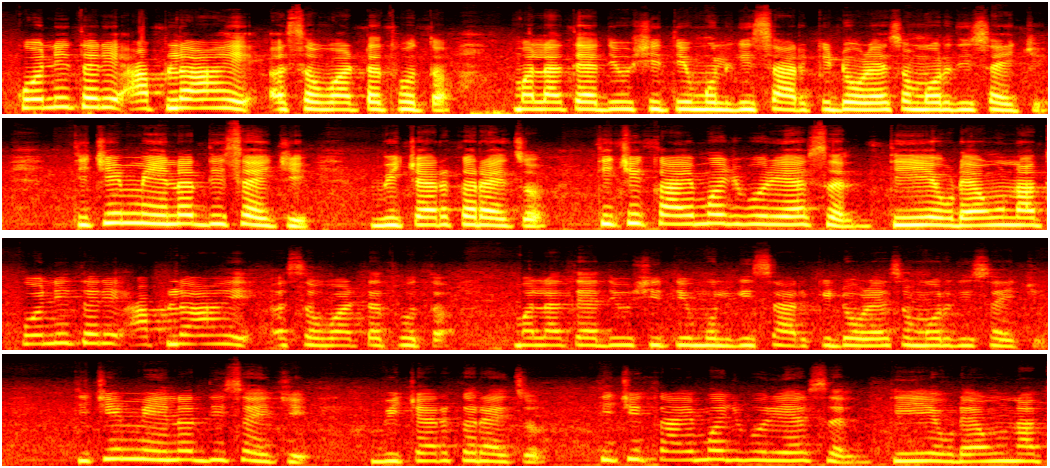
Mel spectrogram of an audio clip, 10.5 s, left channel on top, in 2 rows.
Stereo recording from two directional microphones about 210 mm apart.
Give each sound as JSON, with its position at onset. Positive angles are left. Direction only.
{"t": 0.1, "sound": "a woman's voice", "side_deg": 40}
